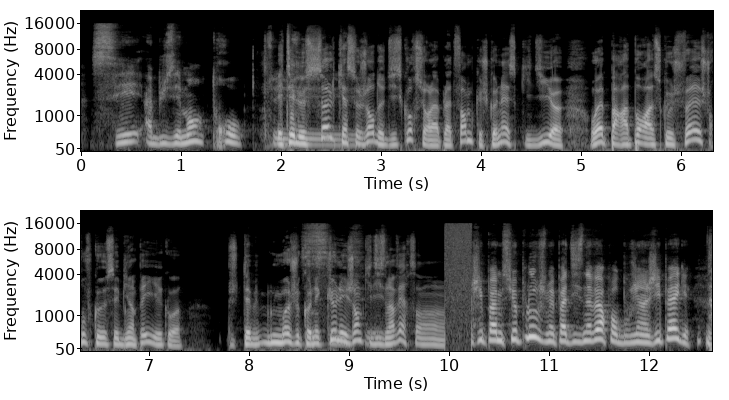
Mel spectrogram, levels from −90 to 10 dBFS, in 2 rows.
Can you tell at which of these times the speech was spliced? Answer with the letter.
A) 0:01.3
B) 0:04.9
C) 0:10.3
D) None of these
C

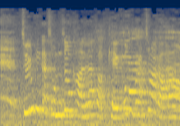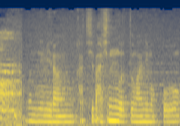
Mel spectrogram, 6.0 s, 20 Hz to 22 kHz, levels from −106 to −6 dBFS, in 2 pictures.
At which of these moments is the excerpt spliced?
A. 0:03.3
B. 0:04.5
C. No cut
C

